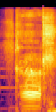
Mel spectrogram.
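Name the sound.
sneeze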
